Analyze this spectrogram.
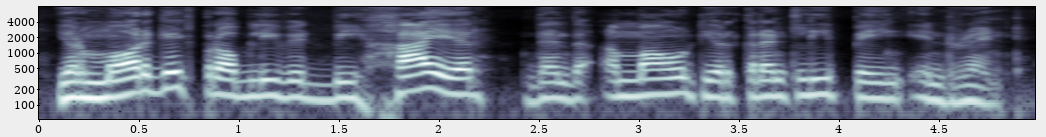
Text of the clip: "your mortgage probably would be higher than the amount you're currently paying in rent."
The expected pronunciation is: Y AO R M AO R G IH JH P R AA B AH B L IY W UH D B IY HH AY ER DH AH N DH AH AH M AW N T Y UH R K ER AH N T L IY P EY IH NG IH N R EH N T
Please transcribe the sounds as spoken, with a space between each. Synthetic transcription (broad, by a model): Y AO R M AO R G IH JH P R AA B AH B L IY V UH D B IY HH AY ER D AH N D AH AH M AW N T Y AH R K ER AH N T L IY P EY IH NG IH N R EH N T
